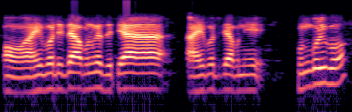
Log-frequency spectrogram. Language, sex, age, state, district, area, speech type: Assamese, male, 45-60, Assam, Golaghat, rural, conversation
